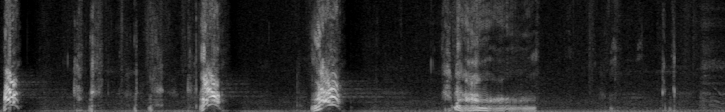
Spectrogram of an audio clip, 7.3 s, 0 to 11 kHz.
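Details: Playful barking from Charlie, a Keeshond puppy of 10 weeks, fighting with a dandelion: a string of short high yaps, a few louder ones, then a longer rough growly bark-whine near the end.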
